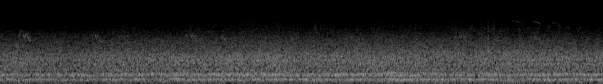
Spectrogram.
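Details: Spring beehive alive with honeybees coming and going, constant rich humming of countless wings, slight pulsing texture in the drone and scattered soft high bird calls in the background.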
